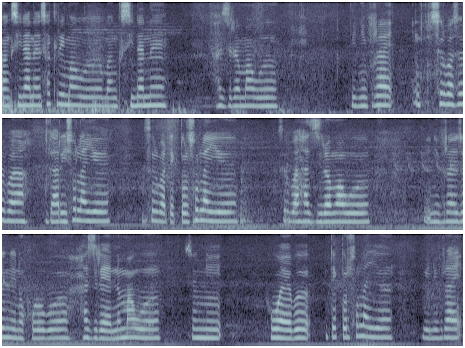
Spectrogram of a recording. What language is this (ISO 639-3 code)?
brx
